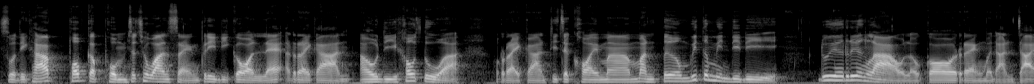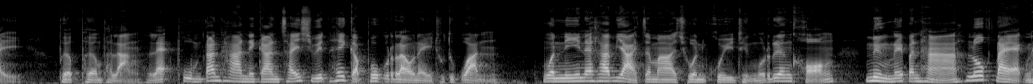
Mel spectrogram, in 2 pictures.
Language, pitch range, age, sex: Thai, 100-140 Hz, 20-39, male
